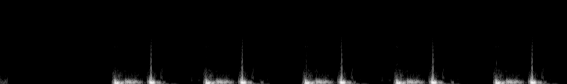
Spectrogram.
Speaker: now listen to a normal individual with an innocent systolic ejection murmur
